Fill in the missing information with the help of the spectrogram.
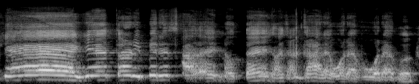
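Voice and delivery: very high, squeaky cocky voice; mock overconfident. Mocking a character promising to hold the fort, squeaky high. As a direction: brush it off in a squeaky falsetto.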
